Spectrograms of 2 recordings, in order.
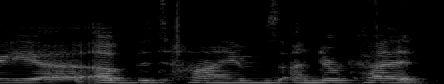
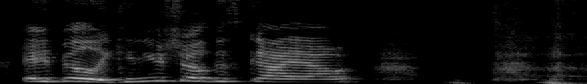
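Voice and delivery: louder, slow call to a coworker; calling across the room; 5 semitones higher, 6 dB louder, slower than usual. Acted. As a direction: call Billy over, unhurried. Official calls to colleague.

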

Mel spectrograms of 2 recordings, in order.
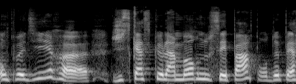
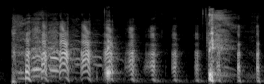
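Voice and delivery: laughing; 3 semitones higher, 6 dB quieter than usual. Real, not acted. Admitting they never heard the song, laughing. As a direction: burst into a long, soft laugh. Amused at not knowing the original.

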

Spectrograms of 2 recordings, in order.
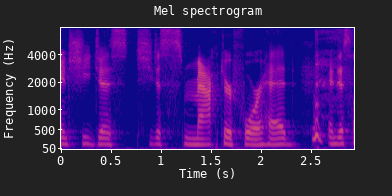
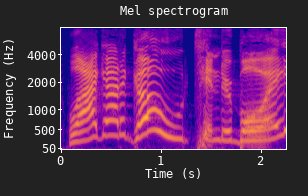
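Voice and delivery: much higher and louder sing-song tease; teasing call-out; 12 semitones higher, 25 dB louder than usual. Retold or imitated. Manager teasing the server about his Tinder match, loud. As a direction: call it out gleefully as you leave.

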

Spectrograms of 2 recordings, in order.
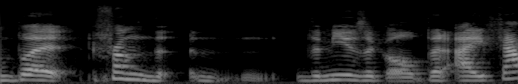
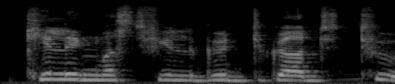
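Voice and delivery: bad Mads Mikkelsen accent; 4 dB quieter than usual. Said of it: "That's so bad".

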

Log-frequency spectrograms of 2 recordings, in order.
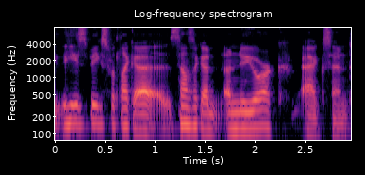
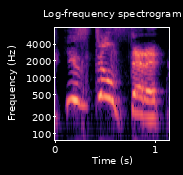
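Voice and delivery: high, loud, drawn-out accusation; laughing shout; 8 dB louder, slower than usual. Real, not acted. Co-host catches the host out, high laughing shout. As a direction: squeal it slowly through laughter.

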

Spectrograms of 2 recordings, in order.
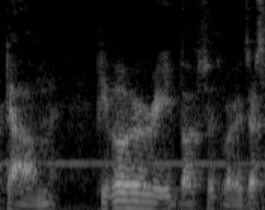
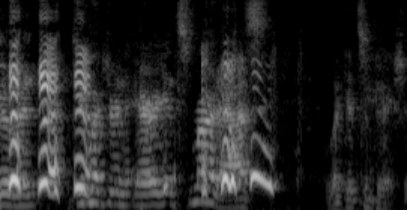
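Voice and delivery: normal talking voice

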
